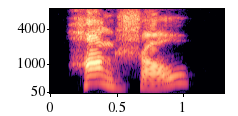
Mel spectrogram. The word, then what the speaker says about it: Hangzhou: pretty sure that in, in in Korean the H is pronounced like a J. – Yes. So you have Hangzhou, is a Zhejiang province in China.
